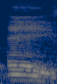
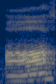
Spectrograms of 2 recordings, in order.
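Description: First: A said as ay, like its name; long A sound. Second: A said as an open ah; ah sound. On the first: Teacher showing the long ay sound of the letter A. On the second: Teacher showing the ah sound of the letter A. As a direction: say A as ah, as in father. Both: Shown as a demonstration. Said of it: "A can either make".

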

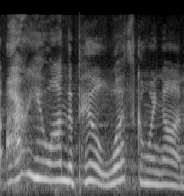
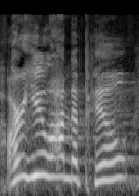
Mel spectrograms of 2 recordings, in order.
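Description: First: Demanding mom. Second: Mother's shout, loud and much higher; angry mom shout. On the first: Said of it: "she said". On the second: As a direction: mom yells the question in alarm at her daughter. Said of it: "she's like". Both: Retold or imitated.

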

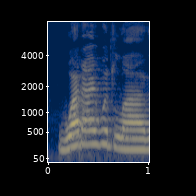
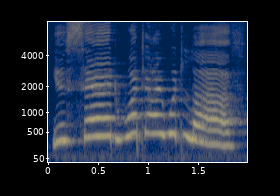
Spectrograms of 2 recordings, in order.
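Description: First: Said in the usual way. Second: Mocking, very high and louder; squeaky-high teasing mimicry; high-pitched imitation. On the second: A narrator's reading. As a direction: mimic someone's high voice, pushed right up. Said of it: "imitating my high-pitched voice".

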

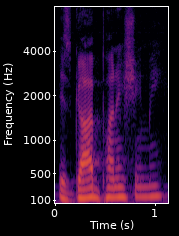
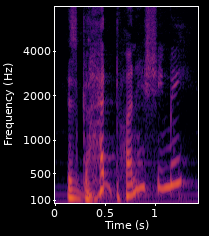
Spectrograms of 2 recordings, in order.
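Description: First: Soft, hushed retold question; gentle, understated voicing of her doubt; subdued question. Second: Soft, high-pitched question; quiet question climbing at the end. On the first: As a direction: ask it quietly, as her. Woman's painful question retold. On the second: Retold or imitated. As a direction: lift it high and wondering. Question repeated by preacher.

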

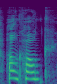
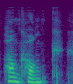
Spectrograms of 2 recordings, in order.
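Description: First: "Honk honk" with a crisp breathy H, said high; clear H. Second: "Honk honk" said low, with the H fading; dropped H. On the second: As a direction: drop the H in "Honk honk". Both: Shown as a demonstration. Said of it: "I need to pronounce my H's".

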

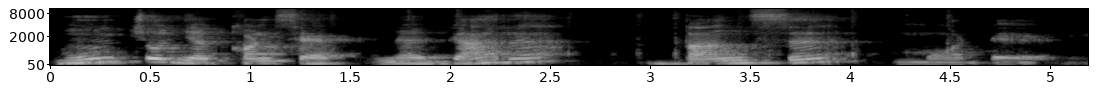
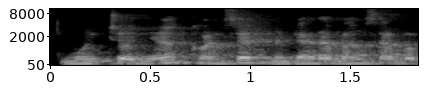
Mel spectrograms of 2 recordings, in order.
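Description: First: Slow and deliberate, each word weighted; slow key point. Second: Said in the usual way. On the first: Shown as a demonstration. Teacher stressing the most important part to students, slow and deliberate. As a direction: spell out the key idea slowly for the class. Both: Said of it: "here comes the most important part".

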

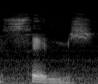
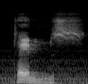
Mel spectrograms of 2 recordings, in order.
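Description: First: "Thames" said slowly with a th sound, like "thems"; slow "Thames" with the th voiced; th pronounced. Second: "Thames" said as "tems", th silent; "Thames" without the th sound. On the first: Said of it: "ada juga accent yang bunyinya dibaca". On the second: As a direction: say "Thames" with a plain t. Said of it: "sungai di Inggris". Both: Shown as a demonstration.

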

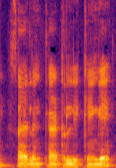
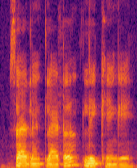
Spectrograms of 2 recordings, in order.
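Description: No difference in how they are said.

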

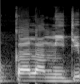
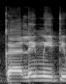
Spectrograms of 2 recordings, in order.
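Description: First: "कालामिटी" with an "aa" in the second syllable, kaa-laa-mee-tee; variant pronunciation. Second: "कालीमिटी" with an "ee" or "ay" second syllable, not "laa"; variant pronunciation. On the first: Teacher showing how some people read the word, "कालामिटी" pronounced kaa-laa-mee-tee. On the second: Teacher showing another common reading, "कालीमिटी" pronounced ka-lee-mee-tee. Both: Shown as a demonstration. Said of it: "अलग-अलग pronunciation हो सकता है".

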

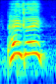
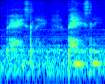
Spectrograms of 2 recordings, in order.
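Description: First: High, loud playful outburst; excited shout. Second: Chanted, hushed, voiceless repeating; chanted, whisper the word over and over. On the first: Vlogger overloaded by paisley pattern effect, high shout. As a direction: shout it high, as the chant peaks. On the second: Vlogger playing with paisley pattern effect, whispered chant. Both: Pretend.

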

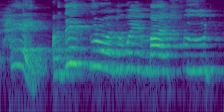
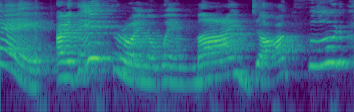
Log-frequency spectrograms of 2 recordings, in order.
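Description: First: Much higher, half-laughing dog voice; worried dog voice. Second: Said in the usual way. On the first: Retold or imitated. Reader voices the dog fretting over his food, high and giggly. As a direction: squeak it out like an anxious puppy. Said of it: "He says". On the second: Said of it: "dog narrator's line read".

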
